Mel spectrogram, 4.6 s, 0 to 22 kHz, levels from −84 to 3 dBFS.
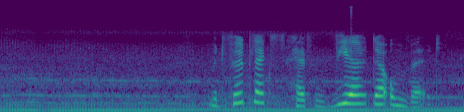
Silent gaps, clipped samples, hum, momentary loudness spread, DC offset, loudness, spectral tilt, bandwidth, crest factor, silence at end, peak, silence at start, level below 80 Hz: none; under 0.1%; none; 20 LU; under 0.1%; -30 LUFS; -6.5 dB/octave; 17 kHz; 20 dB; 0 s; -12 dBFS; 0 s; -46 dBFS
